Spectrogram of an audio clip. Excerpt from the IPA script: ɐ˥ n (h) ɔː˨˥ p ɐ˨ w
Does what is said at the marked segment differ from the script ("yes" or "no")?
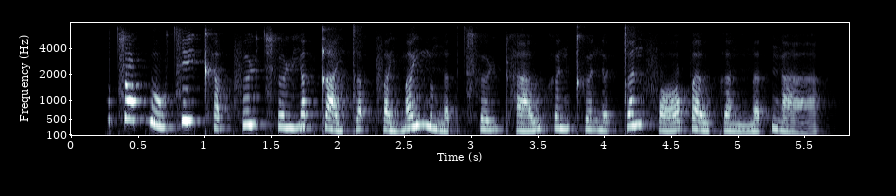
yes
